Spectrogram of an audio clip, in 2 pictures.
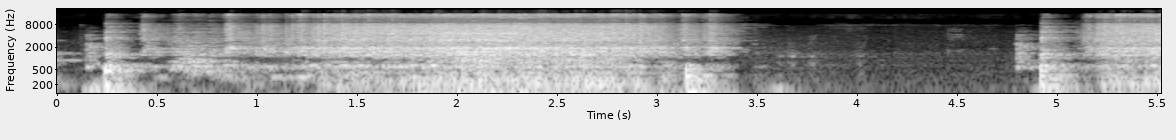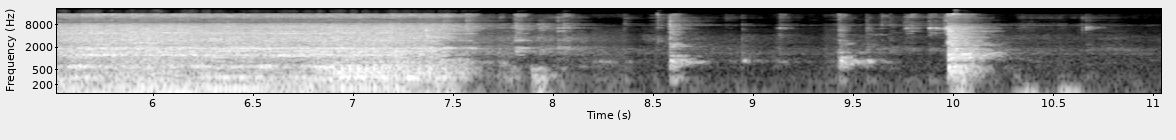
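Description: A sewing machine stitches the front cup of a blouse in two long continuous runs, each a few seconds, with a pause between and brief ticking handling sounds at the end.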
